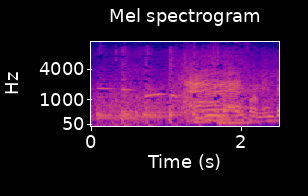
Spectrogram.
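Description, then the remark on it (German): Sheep bleat, a few overlapping wavering cries that swell in the middle and trail off, with steady rustling farmyard background throughout. “Für uns sind unsere Schafe unsere Autos.”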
